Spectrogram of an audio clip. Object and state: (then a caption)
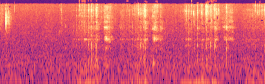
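Bar of soap being shaved. A solid cream soap bar held in the hand is shaved with a metal utility knife blade. Quiet, crisp scraping and crackling strokes come in bursts with a bright, hissy edge over a faint low rumble.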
